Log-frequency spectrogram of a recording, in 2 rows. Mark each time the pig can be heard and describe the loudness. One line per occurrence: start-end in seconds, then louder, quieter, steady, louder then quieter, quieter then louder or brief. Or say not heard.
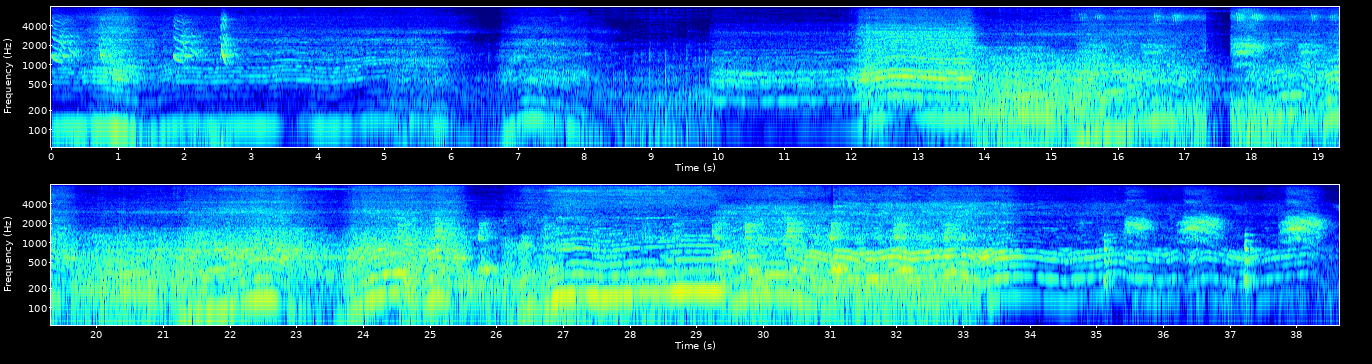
24.5-33.1 quieter then louder.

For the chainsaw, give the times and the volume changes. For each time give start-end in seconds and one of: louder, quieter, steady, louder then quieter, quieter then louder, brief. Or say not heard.
0.0-38.5 louder.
